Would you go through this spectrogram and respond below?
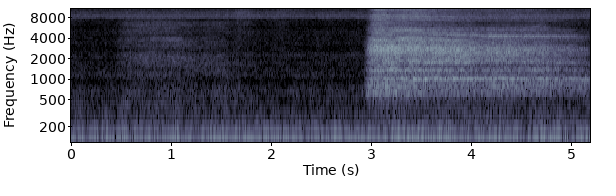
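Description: Deep, audible breathing during a supported split squat: a steady, noisy inhale-exhale rhythm, with a strong, breathy exhale about midway through, close to the mic.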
